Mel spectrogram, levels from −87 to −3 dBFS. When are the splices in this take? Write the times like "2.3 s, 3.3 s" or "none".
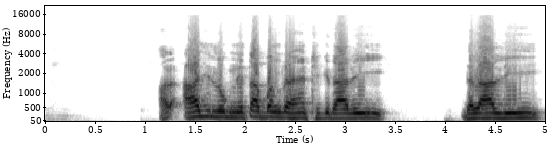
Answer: none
